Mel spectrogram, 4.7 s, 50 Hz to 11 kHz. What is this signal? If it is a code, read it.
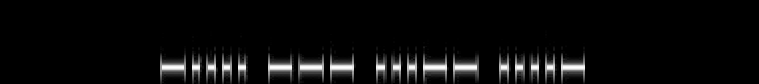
Morse code, heard as a keyed tone, about 25 wpm, 700 Hz. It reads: 6O34
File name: practice / 25wpm / Four Letter-Number Combinations - 25wpm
